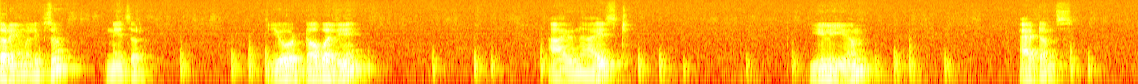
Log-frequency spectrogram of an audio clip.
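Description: A man speaks calmly and slowly, close by, in short phrases.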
